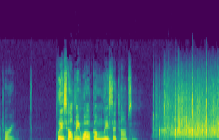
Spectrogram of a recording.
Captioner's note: applause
